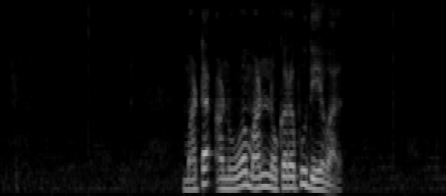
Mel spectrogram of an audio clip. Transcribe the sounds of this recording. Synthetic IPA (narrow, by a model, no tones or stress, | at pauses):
maʈəʔanuʋəmanːokəɾəpud̪eːʋa̰l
